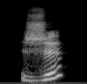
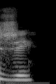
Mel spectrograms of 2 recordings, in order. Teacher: les lèvres arrondi c'est pour le e en gauche et les lèvres écarté c'est pour le et à droite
